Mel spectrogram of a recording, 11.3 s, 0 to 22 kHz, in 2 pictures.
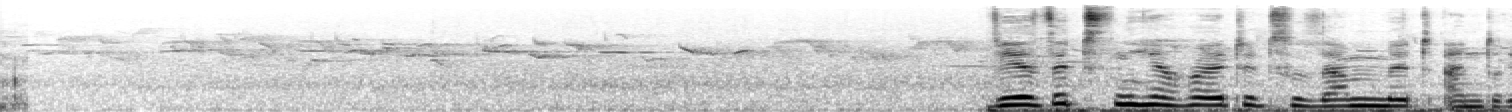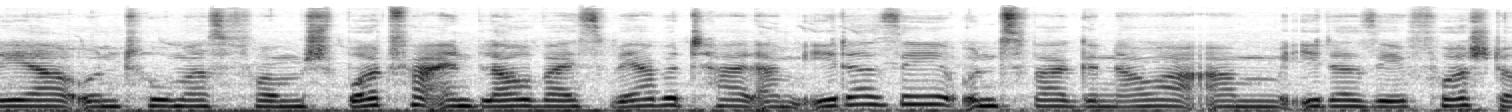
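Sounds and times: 
bird chirps: 0.0s - 11.3s
outdoor background hiss: 0.0s - 11.3s
speech: 3.7s - 11.3s.

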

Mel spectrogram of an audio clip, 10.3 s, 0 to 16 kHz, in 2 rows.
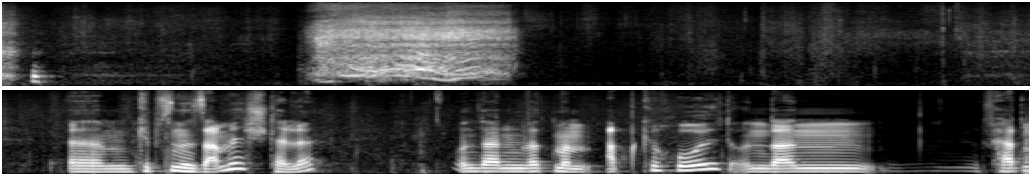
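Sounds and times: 
faint sniff: 0.2s - 2.7s
loud harsh nose blow: 1.5s - 2.7s
speech: 5.5s - 10.2s.

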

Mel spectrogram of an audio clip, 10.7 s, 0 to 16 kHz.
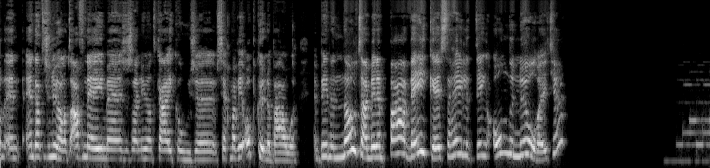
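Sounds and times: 
speech: 0.0s - 8.5s
mobile phone ringtone of electronic tones stepping upward: 10.2s - 10.6s.

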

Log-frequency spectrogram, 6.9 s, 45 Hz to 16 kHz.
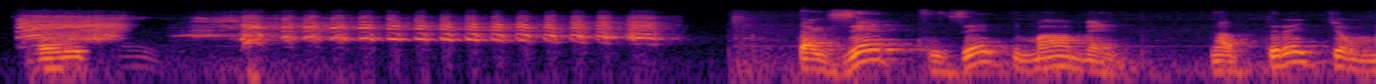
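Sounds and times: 
short hen squawk: 0.0s - 1.4s
laughter: 0.1s - 3.4s
speech: 0.2s - 0.7s, 4.0s - 6.8s.

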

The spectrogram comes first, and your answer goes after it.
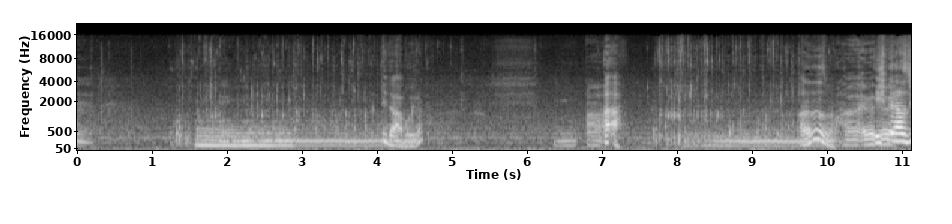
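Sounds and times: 
steady hummed voice tone: 1.2s - 4.6s, 6.3s - 10.2s
watery bubbling gurgles: 1.2s - 4.6s, 7.6s - 10.2s
speech: 4.1s - 4.8s, 6.8s - 7.3s, 9.6s - 11.1s.

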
